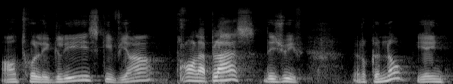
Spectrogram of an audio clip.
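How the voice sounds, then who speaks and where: During a Bible study discussion, a middle-aged man with a Romanian accent speaks earnestly in a dark, mellow, slightly gravelly mid-range voice. He's animated and a little slow, building to emphatic stress on the points that matter to him.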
